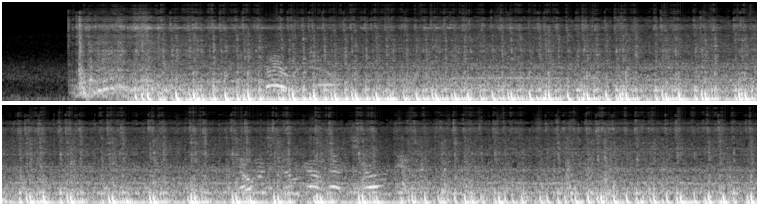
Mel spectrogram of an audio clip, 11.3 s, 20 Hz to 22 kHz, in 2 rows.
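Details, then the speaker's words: 1923 Franklin Model 10, sitting about 76 years, first run: catches and settles into a steady, loping idle with an even low beat, slight blow-by visible; runs well. "there we go okay so she runs really good"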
